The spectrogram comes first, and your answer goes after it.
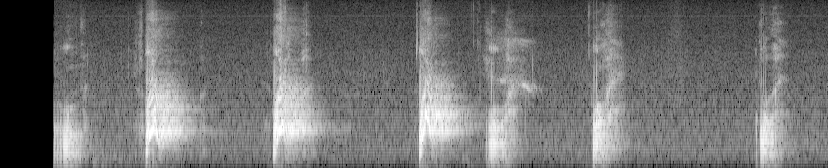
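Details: Female Icelandic Sheepdog indoors, vocalizing to her owner and ending by jumping onto a lap and licking; seven short, loud yowling barks, each rising then falling, spaced about one second apart, with a person speaking softly afterward.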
